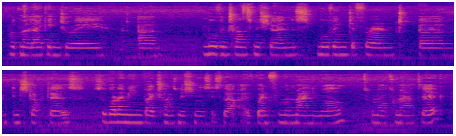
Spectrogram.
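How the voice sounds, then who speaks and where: A woman's voice: mid-range voice, mellow. A woman, chatting casually to camera in a rambling, repetitive way as a video blogger. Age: 20s. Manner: rambling, repeats herself. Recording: distant mic, clear room noise.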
